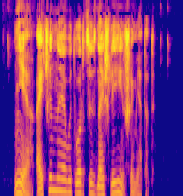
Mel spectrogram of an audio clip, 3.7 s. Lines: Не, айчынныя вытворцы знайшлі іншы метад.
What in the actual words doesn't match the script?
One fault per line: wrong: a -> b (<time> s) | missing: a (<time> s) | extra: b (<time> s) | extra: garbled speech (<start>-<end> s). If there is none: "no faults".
no faults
